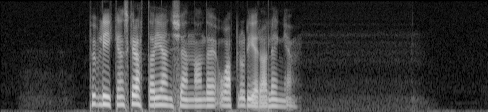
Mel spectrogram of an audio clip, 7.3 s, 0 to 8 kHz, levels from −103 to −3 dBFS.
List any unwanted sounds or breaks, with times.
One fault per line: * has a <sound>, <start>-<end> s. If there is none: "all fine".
all fine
